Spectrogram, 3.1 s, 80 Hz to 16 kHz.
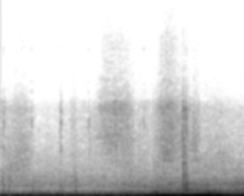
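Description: A 2025 Honda Odyssey minivan with a 10-speed automatic accelerating on the road, heard from inside as a steady low rumble of engine and road noise with a rising engine tone in the second half.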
